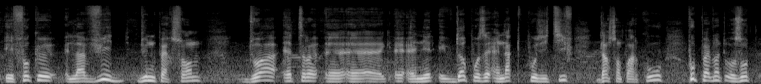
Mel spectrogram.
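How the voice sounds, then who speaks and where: A man's voice: on the high side, a little slow, a little mellow, slight background noise. A man speaks as a choreographer in a reflective interview, repeating words as he thinks.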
